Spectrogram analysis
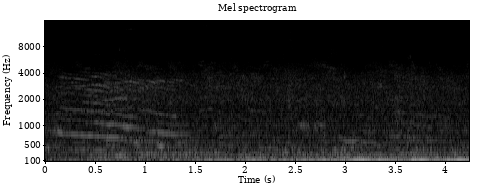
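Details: A female beluga whale at Mystic Aquarium, one of its most talkative, calls at lunchtime with a squealing, slightly falling call through her blowhole (belugas have no vocal cords), over a low rumble and crowd chatter.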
